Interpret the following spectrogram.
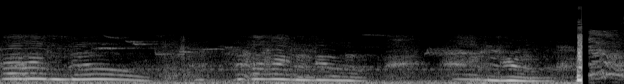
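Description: A dog howling in about three long, drawn-out calls, each rising and then falling in pitch. A sharp click near the end where the sound cuts off.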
